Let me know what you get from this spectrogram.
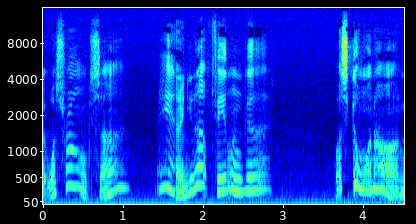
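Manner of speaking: high, soft worried mother; concerned mother. Retold or imitated. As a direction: ask gently like a worried mom. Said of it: "my mom those three days was always".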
